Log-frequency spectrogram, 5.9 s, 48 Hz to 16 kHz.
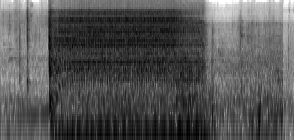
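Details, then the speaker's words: Yamaha 115 two-stroke outboard started after oil level sensor replacement for smoking and oil overflow, residual oil in carbs: catches abruptly, steady even buzzing idle about three seconds; smoked a little, owner thinks plugs may need changing; normal running. "cleared up nicely. I did smoke a little bit. I have a feeling that I might need to cycle my spark plugs again, but that went pretty well. And it's warmed up nice."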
